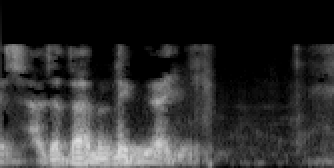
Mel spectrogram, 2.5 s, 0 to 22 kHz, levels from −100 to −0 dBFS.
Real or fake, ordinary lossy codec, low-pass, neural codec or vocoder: fake; MP3, 32 kbps; 7.2 kHz; codec, 24 kHz, 1.2 kbps, DualCodec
